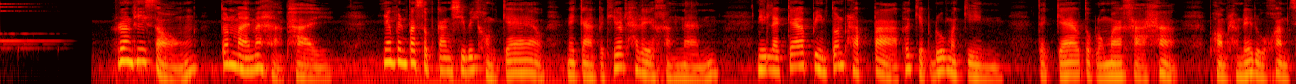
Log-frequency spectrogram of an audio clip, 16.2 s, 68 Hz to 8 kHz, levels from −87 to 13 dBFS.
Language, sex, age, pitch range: Thai, male, 20-39, 105-150 Hz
